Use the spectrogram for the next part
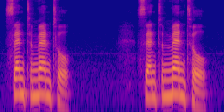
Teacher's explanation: the stress comes on the latter part of the word towards the end of the word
